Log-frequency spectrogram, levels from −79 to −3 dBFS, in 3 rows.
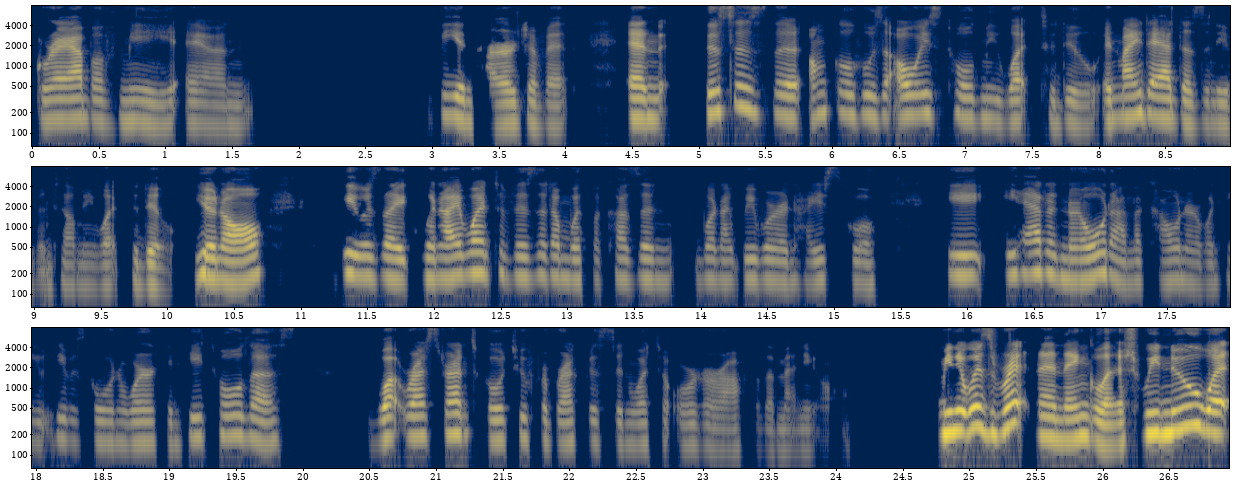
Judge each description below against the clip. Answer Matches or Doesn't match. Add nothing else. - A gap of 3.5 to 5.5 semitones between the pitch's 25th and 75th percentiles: Matches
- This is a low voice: Doesn't match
